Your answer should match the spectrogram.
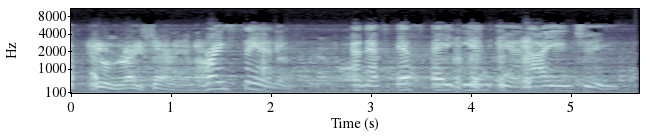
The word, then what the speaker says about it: Sanning: It was Ray Sanning.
